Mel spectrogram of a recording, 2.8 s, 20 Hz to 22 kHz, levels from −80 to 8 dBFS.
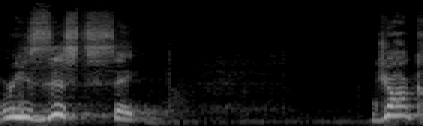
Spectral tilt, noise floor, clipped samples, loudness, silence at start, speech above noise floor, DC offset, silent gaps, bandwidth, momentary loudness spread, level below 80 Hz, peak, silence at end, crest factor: -4 dB/octave; -67 dBFS; under 0.1%; -29 LUFS; 0 s; 39 dB; under 0.1%; none; 19.5 kHz; 9 LU; -74 dBFS; -14 dBFS; 0 s; 18 dB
